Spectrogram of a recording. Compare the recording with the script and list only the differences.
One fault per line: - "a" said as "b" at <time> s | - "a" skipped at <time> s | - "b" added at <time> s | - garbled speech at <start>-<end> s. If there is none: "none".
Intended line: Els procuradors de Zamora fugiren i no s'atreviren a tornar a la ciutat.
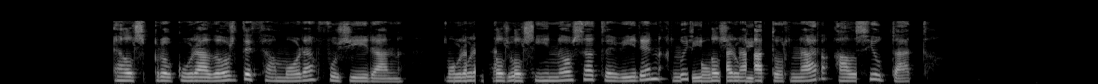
- garbled speech at 4.5-5.4 s
- garbled speech at 6.7-7.5 s
- "la" skipped at 8.5 s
